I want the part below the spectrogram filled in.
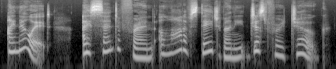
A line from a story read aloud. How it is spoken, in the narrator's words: exclaimed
